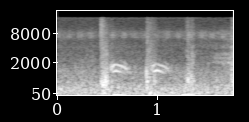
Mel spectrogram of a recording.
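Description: A crow being fed by a person caws twice in quick succession, harsh nasal calls repeated about half a second apart, with a faint airy background hiss and no talking.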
